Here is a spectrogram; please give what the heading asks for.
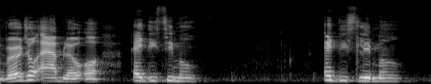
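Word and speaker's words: Hedi Slimane: A.D. Slimane. It's French, so I gotta say it like that.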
